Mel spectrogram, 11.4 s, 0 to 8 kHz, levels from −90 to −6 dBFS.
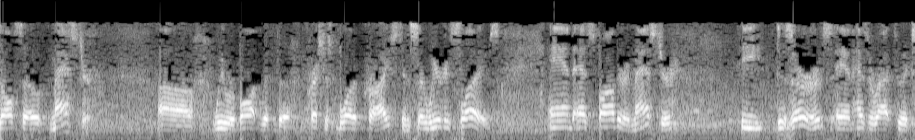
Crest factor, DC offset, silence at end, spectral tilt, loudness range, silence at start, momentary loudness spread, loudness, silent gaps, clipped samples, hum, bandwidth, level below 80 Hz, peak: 12 dB; under 0.1%; 0 s; -8 dB/octave; 1 LU; 0 s; 14 LU; -13 LUFS; none; under 0.1%; none; 5 kHz; -46 dBFS; 0 dBFS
